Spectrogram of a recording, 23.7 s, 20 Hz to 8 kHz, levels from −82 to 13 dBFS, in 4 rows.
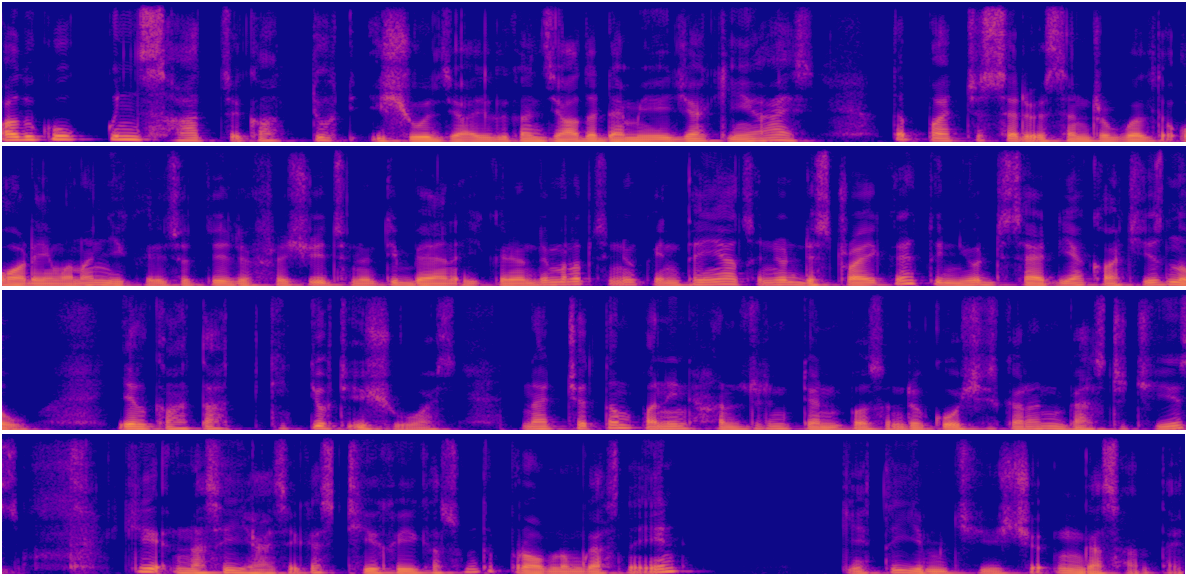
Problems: background sounds at intervals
